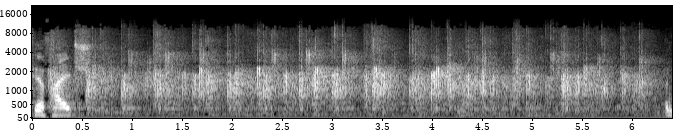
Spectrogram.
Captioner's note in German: Beifall SPD und DIE LINKE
